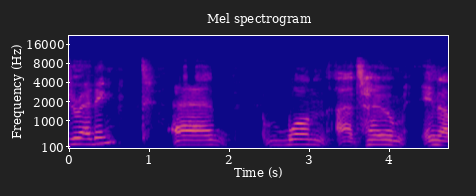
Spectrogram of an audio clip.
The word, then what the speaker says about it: Reading: Reading, or Reading, as the Americans say, but it is Reading, won at home in a London derby against Leyton Orient.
